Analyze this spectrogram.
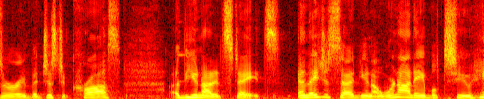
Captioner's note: none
